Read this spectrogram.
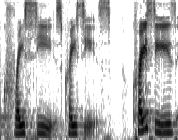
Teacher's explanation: And notice the pronunciation, because we have crisis is crises E So you have that long E on the plural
